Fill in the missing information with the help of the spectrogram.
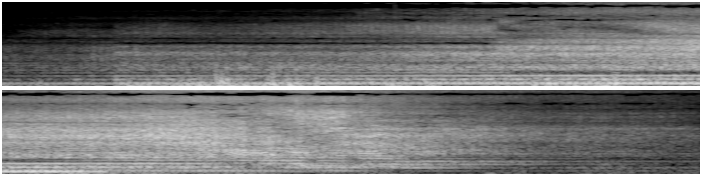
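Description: Wildsky Goat weight-shift trike's engine and propeller at takeoff power, growing louder as it rolls toward the listener and lifts off. About five seconds in the pitch drops as it passes overhead, and the sound then fades as it climbs away.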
